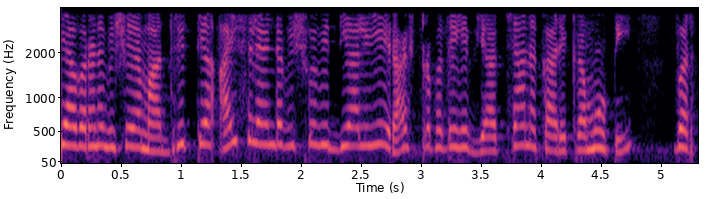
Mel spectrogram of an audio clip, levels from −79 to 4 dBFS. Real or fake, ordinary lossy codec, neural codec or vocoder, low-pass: fake; none; codec, 44.1 kHz, 7.8 kbps, DAC; 3.6 kHz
